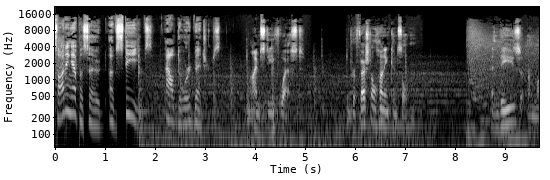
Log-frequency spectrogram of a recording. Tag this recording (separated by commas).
Music, Speech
